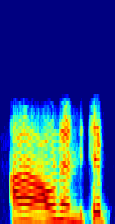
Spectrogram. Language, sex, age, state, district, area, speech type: Telugu, female, 18-30, Andhra Pradesh, Chittoor, rural, conversation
